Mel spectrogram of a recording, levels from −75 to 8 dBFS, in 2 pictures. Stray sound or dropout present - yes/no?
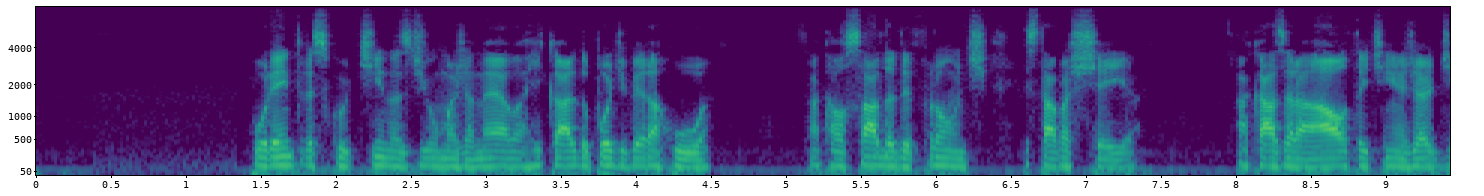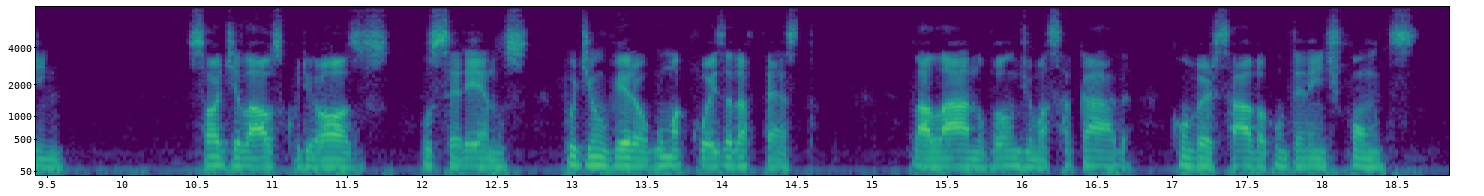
no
